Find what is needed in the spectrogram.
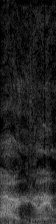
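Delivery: breathy whispered echo trailing behind. Retelling how others echoed a character's greeting: imitating a trailing echo voice. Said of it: "the trailing voice behind her".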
